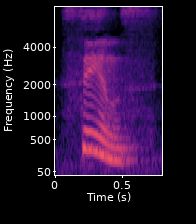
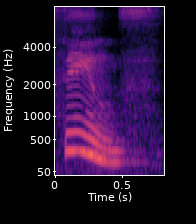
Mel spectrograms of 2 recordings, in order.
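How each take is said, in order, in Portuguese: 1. A vogal tem som como a vogal em 'it'. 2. A vogal tem som como a vogal em 'it'.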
